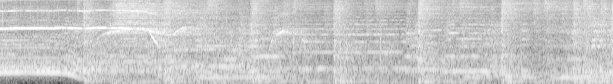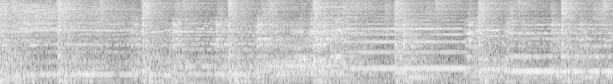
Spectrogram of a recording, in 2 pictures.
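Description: Live blues band kicks in about a second in: electric guitar, upright bass and drums playing a steady beat, with harmonica.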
